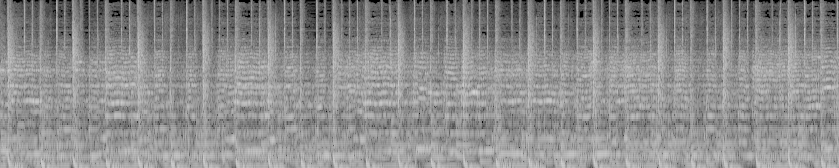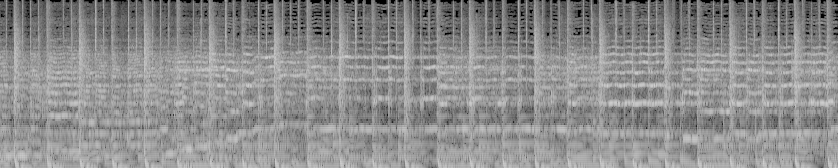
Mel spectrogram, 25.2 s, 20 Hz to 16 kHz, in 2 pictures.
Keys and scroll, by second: 7.0 ctrl+z, 7.6 Escape, 21.3 Escape.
